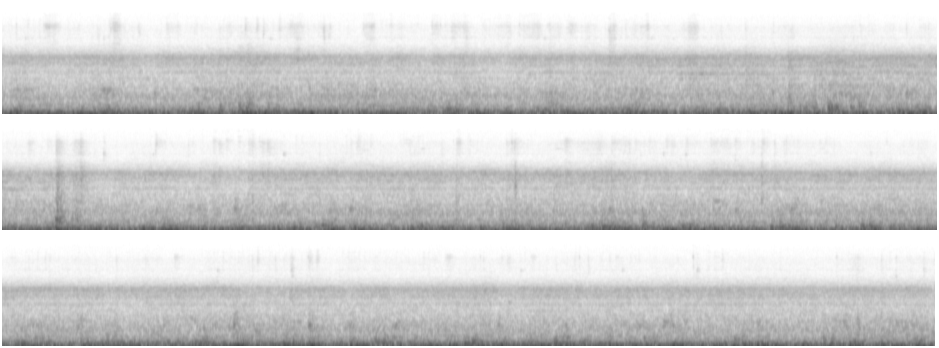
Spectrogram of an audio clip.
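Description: Passenger train carriage in motion: a steady rumble of the wheels running on the rails, heard from inside the carriage.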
